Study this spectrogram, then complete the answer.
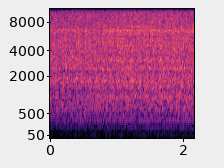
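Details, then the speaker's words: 2007 Lexus RX350 V6 at 190k miles on its second engine, after repairing a wiring short that blew the EFI fuse and overheated the fuel pump resistor: a smooth, even idle hiss and hum with under 10 amps steady and no relay clicking. "steady relays not clicking or anything car's happy so I'm going to clear the codes out"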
